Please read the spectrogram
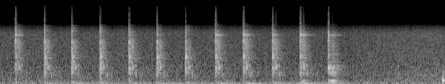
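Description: A mallet tapping a steel pin punch about a dozen times at an even pace, three to four taps a second, driving a pin out of a Springfield 1911 pistol frame.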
